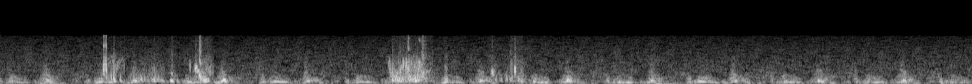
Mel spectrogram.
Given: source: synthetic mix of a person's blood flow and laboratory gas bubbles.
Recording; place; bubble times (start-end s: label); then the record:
Doppler ultrasound of blood flow; precordium
0.99-1.24 s: bubbles
1.39-1.77 s: bubbles
1.87-2.15 s: bubbles
3.86-4.32 s: bubbles
4.43-4.50 s: bubbles
4.85-5.27 s: bubbles
From the record:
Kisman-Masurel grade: 223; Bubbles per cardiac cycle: several, 3 to 8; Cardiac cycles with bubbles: 10 to 50%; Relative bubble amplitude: loud (0.450 to 0.775); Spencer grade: 2 (many but less than half of the cardiac periods contain bubble signals, singularly or in groups); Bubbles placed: anywhere in the cardiac cycle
